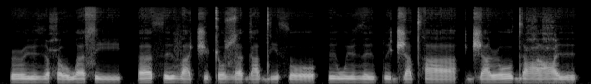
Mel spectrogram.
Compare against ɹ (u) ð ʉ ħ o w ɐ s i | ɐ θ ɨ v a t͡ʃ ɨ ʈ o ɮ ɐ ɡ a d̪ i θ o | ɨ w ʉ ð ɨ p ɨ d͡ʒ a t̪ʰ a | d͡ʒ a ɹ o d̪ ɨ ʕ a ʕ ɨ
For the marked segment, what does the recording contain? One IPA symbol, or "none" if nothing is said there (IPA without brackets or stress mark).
ʉ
